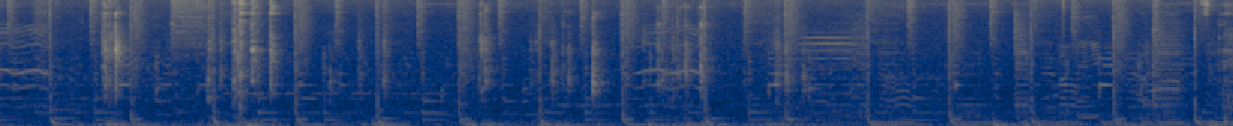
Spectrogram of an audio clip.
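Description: Someone types an ADB shell command on a computer keyboard, producing quick, irregular keystroke clicks and taps in a steady stream, fairly close and quiet, with no talk over them.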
